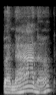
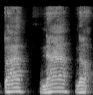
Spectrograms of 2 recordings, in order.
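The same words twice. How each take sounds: First: Banana said with the middle syllable stressed; banana stress demo. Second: Banana drawn out slowly with the middle syllable leaning hardest; slow stressed banana. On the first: Teacher demonstrating word stress on banana. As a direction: say banana tapping weak, strong, weak. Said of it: "So it would be something like". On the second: Teacher slowly modelling the stress of banana. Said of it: "would be banana". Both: Shown as a demonstration.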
